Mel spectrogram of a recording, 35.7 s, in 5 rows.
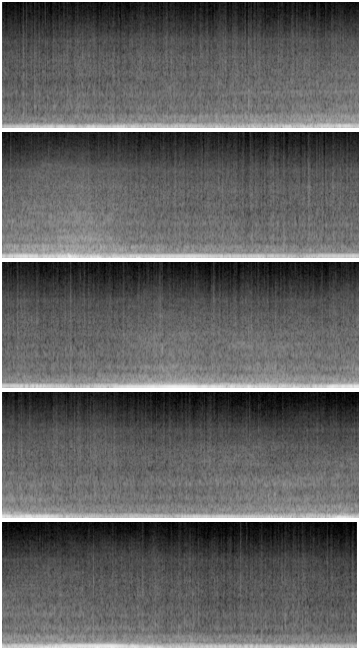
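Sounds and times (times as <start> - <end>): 
rain heard from a car: 0.0 - 35.6.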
